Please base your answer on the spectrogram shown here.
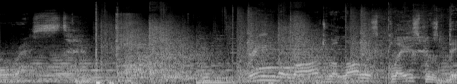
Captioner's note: gunshots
